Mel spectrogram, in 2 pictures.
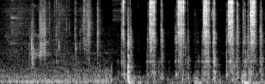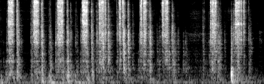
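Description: A ratchet wrench turns truck seat bolts outdoors, rapid rhythmic clicking in quick bursts with brief pauses, close and fairly loud over a low background hum, no talking.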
